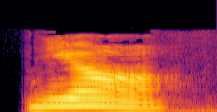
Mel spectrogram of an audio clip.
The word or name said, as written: nyahh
